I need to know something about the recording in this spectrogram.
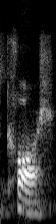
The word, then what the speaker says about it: cosh: is how people pronounce these this is usually pronounced cinch of x and that is cosh of x at least that's the version i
